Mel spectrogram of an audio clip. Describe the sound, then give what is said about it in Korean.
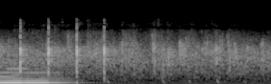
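A crowd applauds together at a church worship service, giving thanks to God, with a few sharp, evenly spaced claps standing out at first, then a steady wash of clapping that gradually softens. A low sustained tone briefly sounds beneath. “하나님께 감사 박수 드리겠습니다.”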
